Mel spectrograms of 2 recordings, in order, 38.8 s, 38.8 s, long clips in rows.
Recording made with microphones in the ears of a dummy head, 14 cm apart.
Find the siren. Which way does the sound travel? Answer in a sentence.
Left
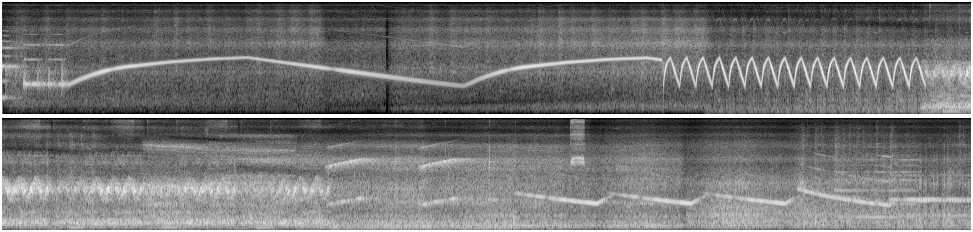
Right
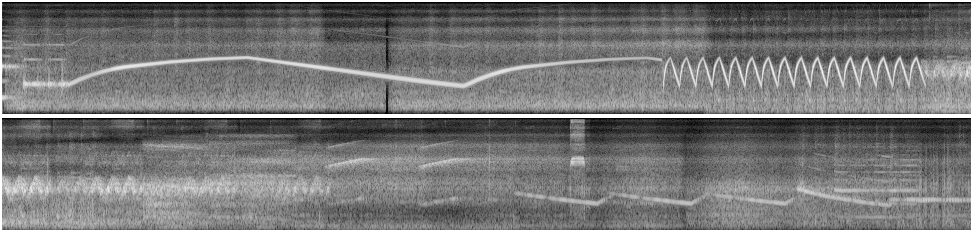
You can hear the siren move to the left.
